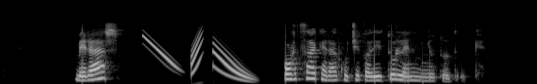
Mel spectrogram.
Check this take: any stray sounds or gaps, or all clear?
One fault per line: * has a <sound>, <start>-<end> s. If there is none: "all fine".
* has a chirp, 1.4-2.6 s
